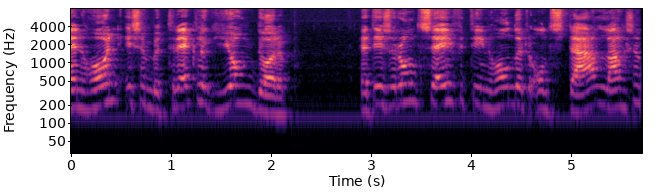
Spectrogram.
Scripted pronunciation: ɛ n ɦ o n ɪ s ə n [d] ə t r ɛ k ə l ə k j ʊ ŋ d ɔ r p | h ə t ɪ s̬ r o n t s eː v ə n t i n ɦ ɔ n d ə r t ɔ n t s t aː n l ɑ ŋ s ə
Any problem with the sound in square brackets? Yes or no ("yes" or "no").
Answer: yes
